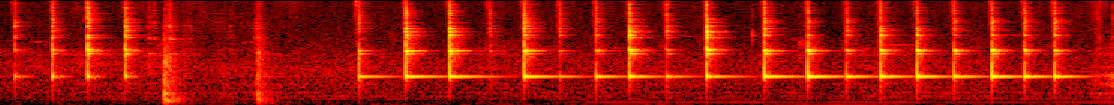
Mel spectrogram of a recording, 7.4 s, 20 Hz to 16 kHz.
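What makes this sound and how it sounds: A ceramic bonsai pot with chips and a possible slight crack is tapped about 23 times to test whether it rings, giving short, bright, resonant tones around 1 kHz, with two duller, lower thuds early on. The pot rings a little, unlike another pot that does not ring at all.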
